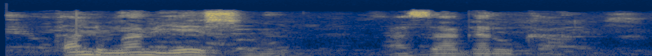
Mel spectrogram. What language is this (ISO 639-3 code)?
kin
